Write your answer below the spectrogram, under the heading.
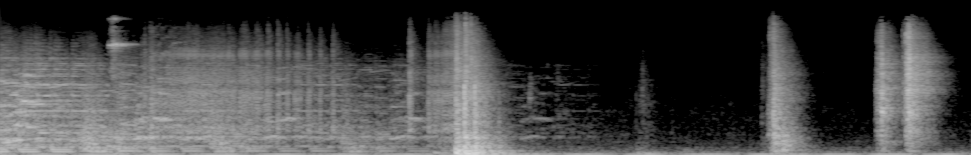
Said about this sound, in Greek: Έκλεισες καλά την πόρτα. Έβαλες και την αμπάρα. Την έκλεισα και έβαλα και το σύρτη.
